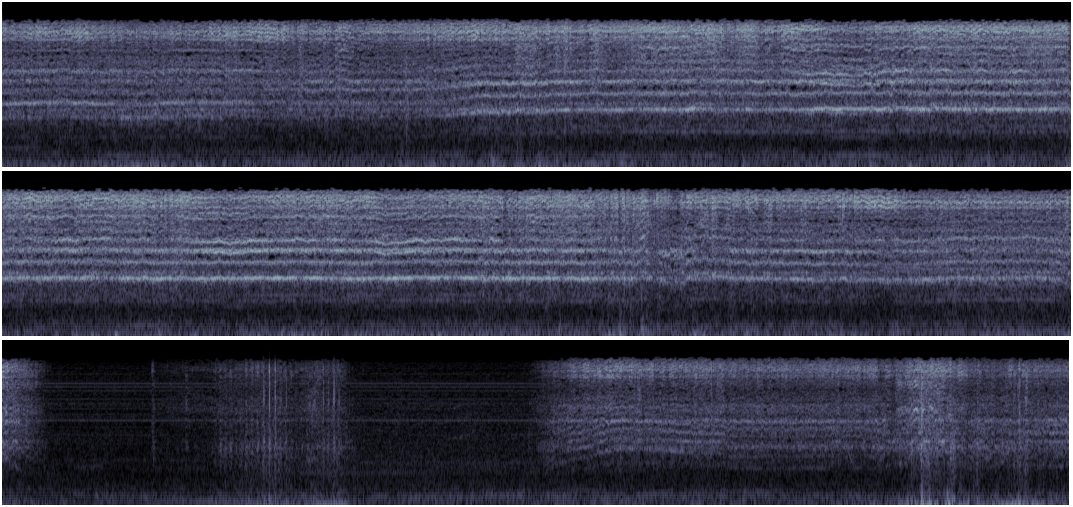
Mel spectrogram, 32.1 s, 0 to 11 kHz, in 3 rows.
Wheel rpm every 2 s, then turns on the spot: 120, 130, 140, 150, 150, 160, 150, 150, 150, 150, 90, 10, 10, 50, 80, 90.
22-26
